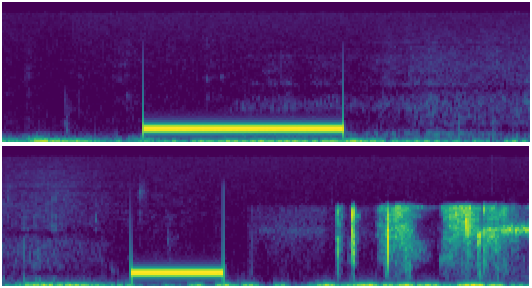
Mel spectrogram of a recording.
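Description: Telephone ringing tone heard while placing a call: two long, steady, mid-pitched tones separated by a silent pause, followed by a few brief clicks and rustling noises.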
